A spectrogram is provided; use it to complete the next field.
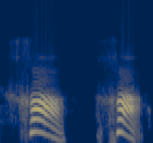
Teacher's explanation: Kha is always mufakham. Mufakham means heavy sound.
